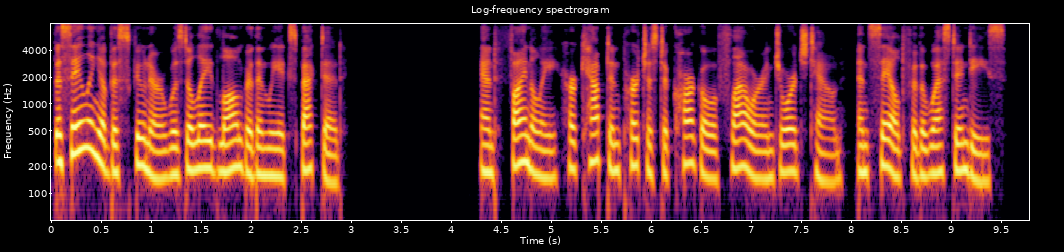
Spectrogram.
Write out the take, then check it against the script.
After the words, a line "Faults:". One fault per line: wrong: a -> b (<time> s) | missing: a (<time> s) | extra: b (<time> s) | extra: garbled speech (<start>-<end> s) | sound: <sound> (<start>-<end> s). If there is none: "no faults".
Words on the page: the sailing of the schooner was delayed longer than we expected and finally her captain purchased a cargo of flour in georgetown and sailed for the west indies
the sailing of the schooner was delayed longer than we expected and finally her captain purchased a cargo of flour in georgetown and sailed for the west indies
Faults:
no faults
